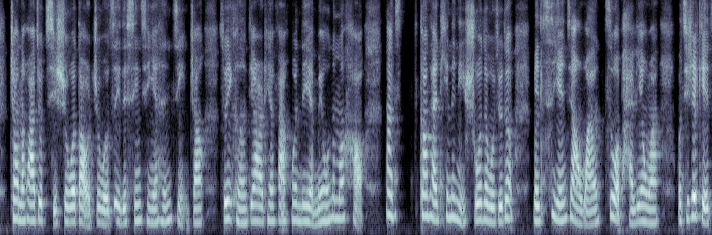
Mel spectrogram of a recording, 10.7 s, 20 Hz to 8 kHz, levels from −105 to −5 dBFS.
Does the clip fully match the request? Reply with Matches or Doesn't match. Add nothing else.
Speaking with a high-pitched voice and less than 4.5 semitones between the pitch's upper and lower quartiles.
Matches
